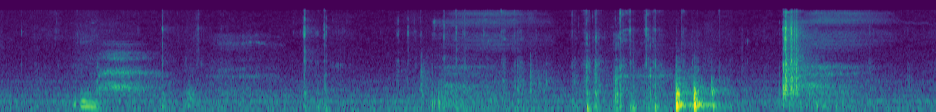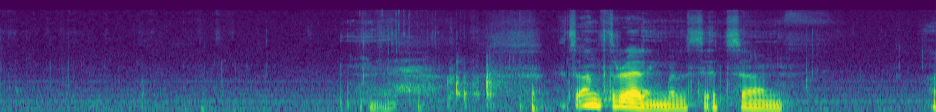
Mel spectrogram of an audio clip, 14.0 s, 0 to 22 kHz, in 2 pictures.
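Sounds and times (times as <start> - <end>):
small clicks and knocks of handled parts: 2.2 - 6.2, 10.2 - 11.7.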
